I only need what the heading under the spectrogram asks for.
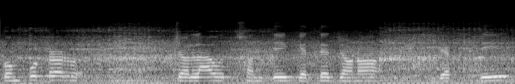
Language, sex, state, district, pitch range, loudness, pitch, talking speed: Odia, male, Odisha, Malkangiri, 165-185 Hz, -13 LUFS, 170 Hz, 70 wpm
